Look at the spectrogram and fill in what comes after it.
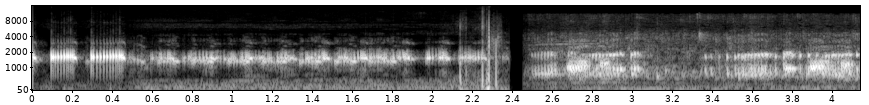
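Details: Frogs in rice fields croak in short, hoarse bursts. A sharp click or knock briefly breaks in, then a denser mix of overlapping croaks continues.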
